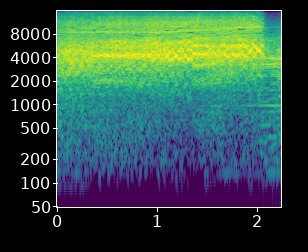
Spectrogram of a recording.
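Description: A loud, steady hiss of noise from the film soundtrack, like rushing air, that starts and cuts off abruptly.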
